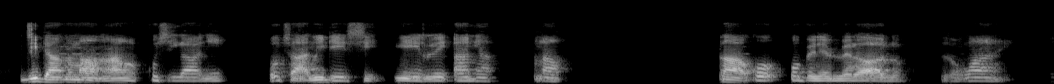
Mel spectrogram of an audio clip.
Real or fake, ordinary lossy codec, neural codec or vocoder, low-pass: fake; none; codec, 24 kHz, 0.9 kbps, WavTokenizer, medium music audio release; 7.2 kHz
